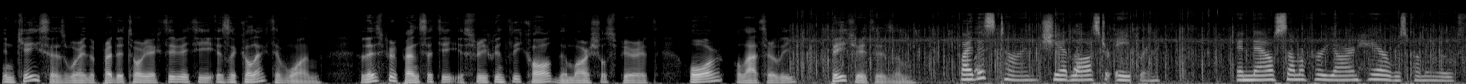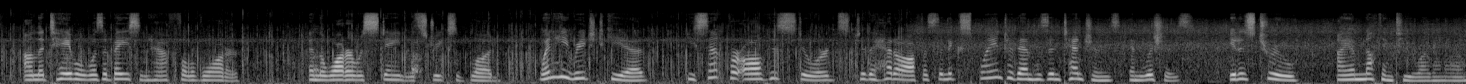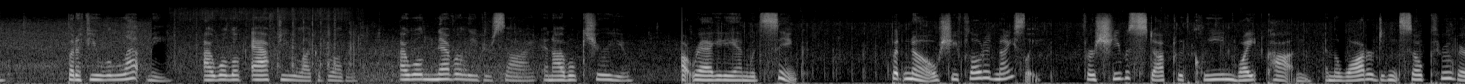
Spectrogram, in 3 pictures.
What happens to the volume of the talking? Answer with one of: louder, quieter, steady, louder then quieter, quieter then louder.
steady.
